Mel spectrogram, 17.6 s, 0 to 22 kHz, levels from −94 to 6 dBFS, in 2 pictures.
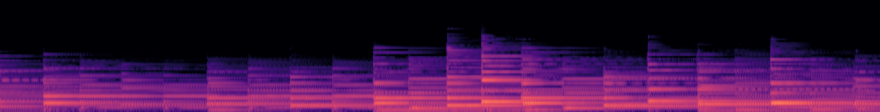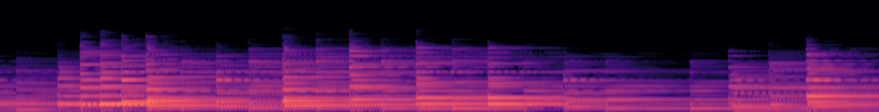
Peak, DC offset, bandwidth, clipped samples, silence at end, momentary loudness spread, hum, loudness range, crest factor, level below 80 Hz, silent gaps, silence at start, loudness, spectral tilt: -14 dBFS; under 0.1%; 6 kHz; under 0.1%; 0 s; 14 LU; none; 7 LU; 18 dB; -60 dBFS; none; 0 s; -33 LUFS; -9 dB/octave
